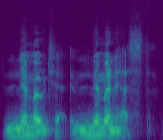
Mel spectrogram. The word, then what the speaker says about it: mnemonist: And with the case of S, Luria's paper was called The Mind of a Mnemonist. It's really hard to say, mnemonist, the mind of a mnemonist. With that MN, that weird funky MN, silent M beginning.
